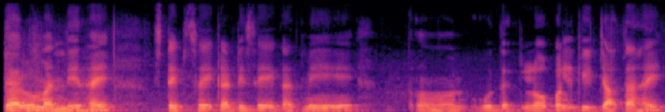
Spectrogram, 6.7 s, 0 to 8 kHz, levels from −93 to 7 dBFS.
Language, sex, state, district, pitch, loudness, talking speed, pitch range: Hindi, female, Punjab, Kapurthala, 165 Hz, -19 LUFS, 90 wpm, 155-175 Hz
